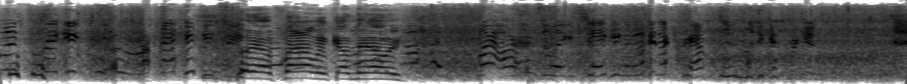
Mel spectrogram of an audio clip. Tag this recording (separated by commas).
Speech, Stream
